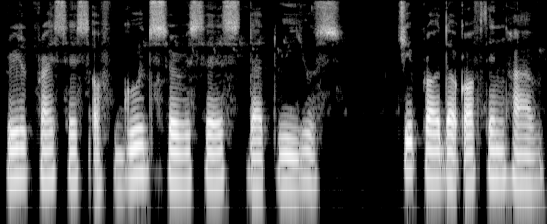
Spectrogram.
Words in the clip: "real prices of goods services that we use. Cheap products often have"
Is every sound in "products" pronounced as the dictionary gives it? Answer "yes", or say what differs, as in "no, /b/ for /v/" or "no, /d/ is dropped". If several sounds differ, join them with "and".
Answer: no, /s/ is dropped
